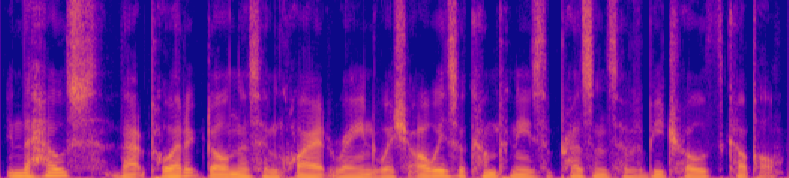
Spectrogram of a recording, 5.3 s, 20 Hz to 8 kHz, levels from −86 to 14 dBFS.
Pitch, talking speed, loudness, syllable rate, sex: 115 Hz, 205 wpm, -17 LUFS, 6.1 syllables/s, male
